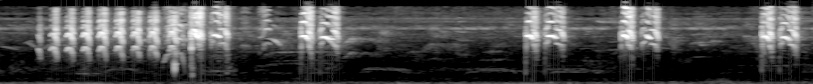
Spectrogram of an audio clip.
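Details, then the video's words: Green parrot uttering a rapid string of bright repeated chirps, then scattered double squawks spaced a second or more apart in otherwise quiet surroundings. "Green Parrot Chirping Sounds"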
